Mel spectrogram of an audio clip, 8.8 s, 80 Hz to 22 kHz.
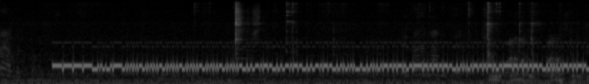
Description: RTTY (50 baud, 170 Hz shift), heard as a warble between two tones, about 870 Hz centre, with the noise of a restaurant. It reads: RYRYRYRYRYRY CQ CQ CQ DE SQ2QQQ SQ2QQQ …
